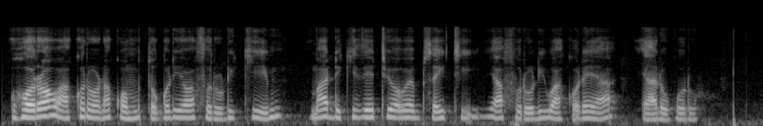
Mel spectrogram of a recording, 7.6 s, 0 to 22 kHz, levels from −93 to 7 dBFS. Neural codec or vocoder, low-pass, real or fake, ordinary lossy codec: vocoder, 22.05 kHz, 80 mel bands, WaveNeXt; 9.9 kHz; fake; none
